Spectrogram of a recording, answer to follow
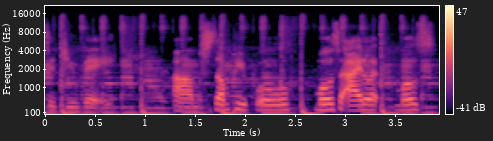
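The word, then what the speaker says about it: J'ouvert: of carnival we would have this event called juvent we pronounced the juve some people most isla most stateside people pronounce it juvert but we pronounce it juve well that's um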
